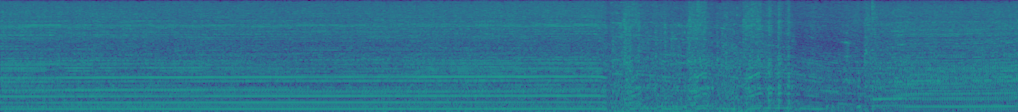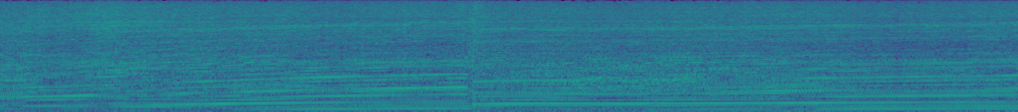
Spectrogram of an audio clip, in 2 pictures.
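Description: Other racing car engines drone close by.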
